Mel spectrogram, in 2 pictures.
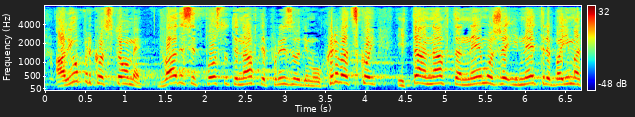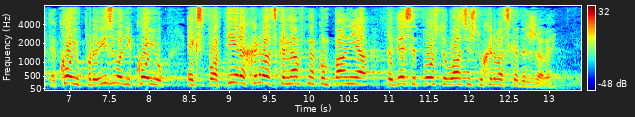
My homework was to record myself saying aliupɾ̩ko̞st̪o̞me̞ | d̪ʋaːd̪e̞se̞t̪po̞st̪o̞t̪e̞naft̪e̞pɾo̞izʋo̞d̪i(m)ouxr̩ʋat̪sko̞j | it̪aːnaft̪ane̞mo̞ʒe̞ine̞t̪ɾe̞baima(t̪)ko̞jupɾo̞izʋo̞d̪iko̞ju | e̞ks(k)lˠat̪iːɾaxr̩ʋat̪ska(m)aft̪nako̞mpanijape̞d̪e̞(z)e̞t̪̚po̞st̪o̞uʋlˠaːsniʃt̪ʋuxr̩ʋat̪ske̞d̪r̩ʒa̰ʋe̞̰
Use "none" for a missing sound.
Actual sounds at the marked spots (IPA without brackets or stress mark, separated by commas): m, t̪, p, n, s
